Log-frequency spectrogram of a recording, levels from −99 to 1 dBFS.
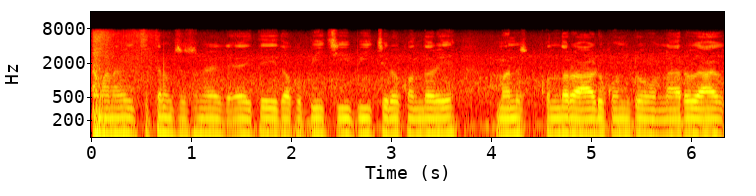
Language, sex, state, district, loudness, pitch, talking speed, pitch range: Telugu, male, Andhra Pradesh, Visakhapatnam, -27 LUFS, 105 Hz, 140 wpm, 105-110 Hz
